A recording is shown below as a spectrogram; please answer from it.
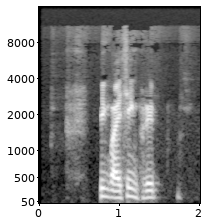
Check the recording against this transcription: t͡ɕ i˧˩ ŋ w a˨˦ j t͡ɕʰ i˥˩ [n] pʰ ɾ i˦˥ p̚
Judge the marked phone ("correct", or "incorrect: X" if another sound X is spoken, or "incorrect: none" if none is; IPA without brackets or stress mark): incorrect: ŋ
